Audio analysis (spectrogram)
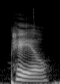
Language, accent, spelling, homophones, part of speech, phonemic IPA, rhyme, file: English, US, pale, pail, adjective / verb / noun, /peɪl/, -eɪl, En-us-pale.ogg
- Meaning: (adjective) 1. Light in color 2. Having a pallor (a light color, especially due to sickness, shock, fright etc.) 3. Feeble, faint; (verb) 1. To turn pale; to lose colour 2. To become insignificant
